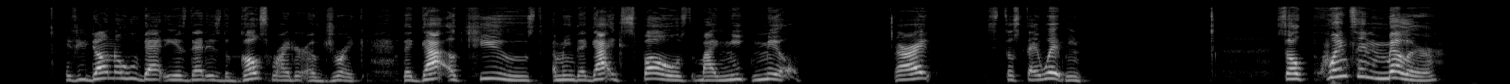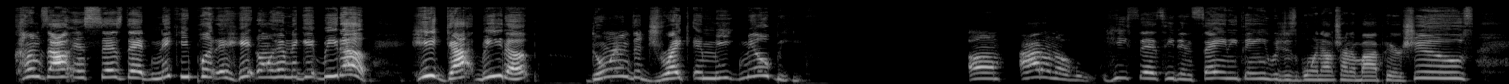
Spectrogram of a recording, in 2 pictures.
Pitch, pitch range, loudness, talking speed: 265 Hz, 205-310 Hz, -24 LUFS, 165 wpm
